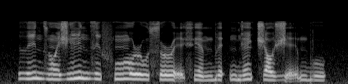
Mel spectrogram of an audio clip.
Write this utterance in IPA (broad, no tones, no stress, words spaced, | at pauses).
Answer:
ðinzõe̯ ʒĩnzi fũo̯ɹus ɹḛfʲæ̃mbeʔ ŋɡẽt͡ʃɒo̯ ʒḛmbu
